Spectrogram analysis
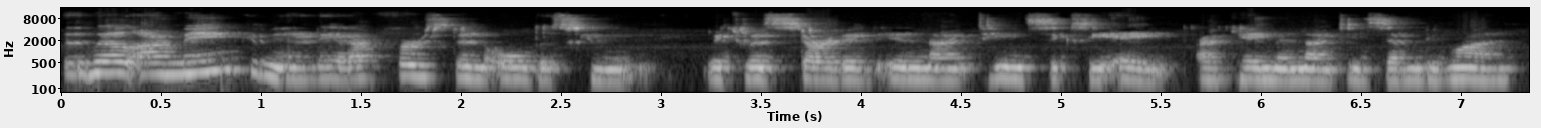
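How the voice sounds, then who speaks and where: Older lady, spiritual teacher, easy unhurried talk, roomy sound. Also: fairly low pitch, gravelly. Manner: calm, unhurried explaining with light laughs. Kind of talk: interview guest. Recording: roomy echo.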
